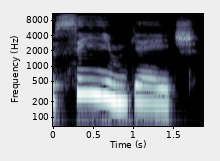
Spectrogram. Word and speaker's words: seam gauge: And go, it rhymes with cage, so seam gauge.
